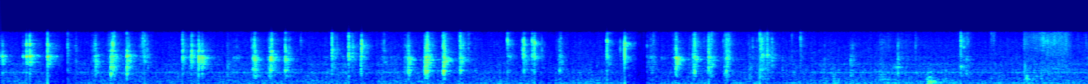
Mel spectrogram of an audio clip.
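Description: Small Torx screwdriver backing screws out of a plastic device housing: quick, irregular clicks and ticks, coming in clusters, thinning out near the end.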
